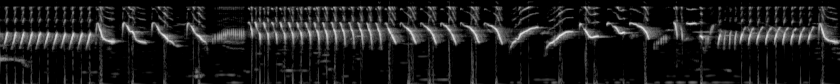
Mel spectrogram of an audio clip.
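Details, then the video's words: Canary in full, continuous song with sharp rolls, used as a lure to prompt young canaries to sing: dense rapid trills alternate with bouncy downslurred notes, repeated several times in quick succession. "Cuitan Kenari UNTUK Perangsang bunyi Kenari paud, Gacor ngeroll tajam untuk pancingan"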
